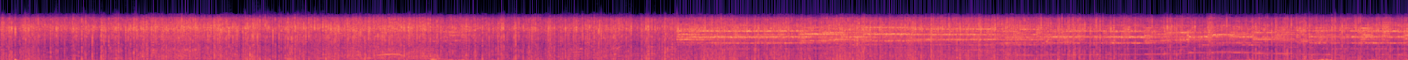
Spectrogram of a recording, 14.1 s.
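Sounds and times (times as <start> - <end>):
heavy rain on pavement: 0.0 - 14.0
high steady ringing tones: 6.7 - 14.0.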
